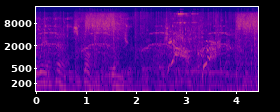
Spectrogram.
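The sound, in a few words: horse neighing in a video game, the fiery steed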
